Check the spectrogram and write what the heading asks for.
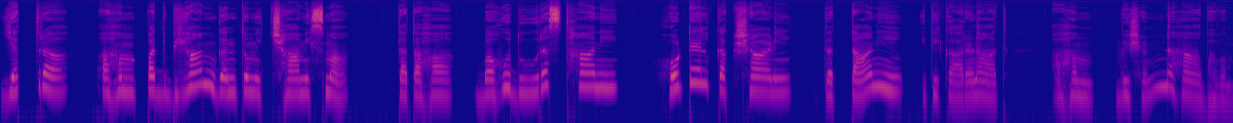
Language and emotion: Sanskrit, sad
